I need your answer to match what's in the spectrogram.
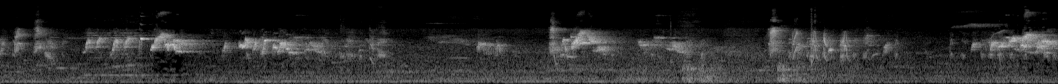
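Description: A red-whiskered bulbul sings short, bubbling whistled phrases in quick bursts, with pauses between them.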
